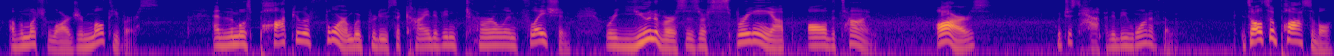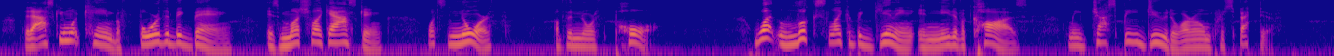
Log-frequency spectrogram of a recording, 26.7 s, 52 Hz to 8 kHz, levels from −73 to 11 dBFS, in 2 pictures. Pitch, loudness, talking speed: 130 Hz, -27 LUFS, 165 wpm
